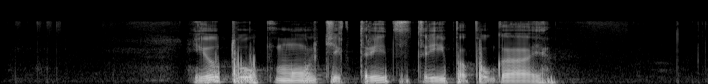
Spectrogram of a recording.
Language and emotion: Russian, sad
